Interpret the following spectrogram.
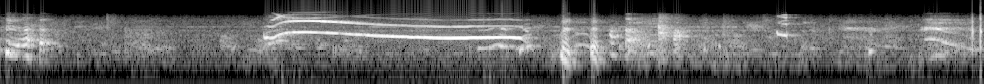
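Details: A domestic cat lets out one long, steady meow lasting about two seconds, prompting a dog's ears to move, followed by clattering, shuffling handling noises and a faint brief mew.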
